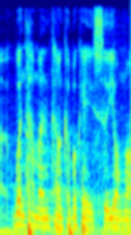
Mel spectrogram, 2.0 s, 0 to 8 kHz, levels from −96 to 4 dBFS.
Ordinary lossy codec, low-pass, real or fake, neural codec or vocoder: none; 7.2 kHz; real; none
